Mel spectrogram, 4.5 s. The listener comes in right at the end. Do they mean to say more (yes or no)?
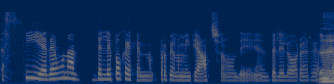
yes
